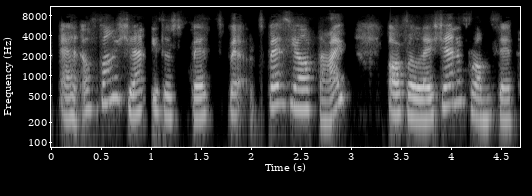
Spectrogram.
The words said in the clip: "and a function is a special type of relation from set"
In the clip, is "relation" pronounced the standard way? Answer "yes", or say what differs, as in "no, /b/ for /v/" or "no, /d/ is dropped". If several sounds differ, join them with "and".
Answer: yes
